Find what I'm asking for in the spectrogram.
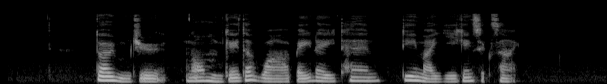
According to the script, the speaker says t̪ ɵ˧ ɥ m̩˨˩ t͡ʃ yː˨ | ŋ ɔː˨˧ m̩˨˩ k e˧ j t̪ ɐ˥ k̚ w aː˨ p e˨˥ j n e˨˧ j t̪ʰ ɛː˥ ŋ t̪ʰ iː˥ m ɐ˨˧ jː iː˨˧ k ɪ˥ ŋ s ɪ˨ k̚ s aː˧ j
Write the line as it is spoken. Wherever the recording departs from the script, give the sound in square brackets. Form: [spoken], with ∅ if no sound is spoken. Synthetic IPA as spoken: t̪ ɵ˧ ɥ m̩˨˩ t͡ʃ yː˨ | ŋ ɔː˨˧ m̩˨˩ k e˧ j t̪ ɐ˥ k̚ w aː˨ p e˨˥ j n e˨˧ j t̪ʰ ɛː˥ ŋ [t̪] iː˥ m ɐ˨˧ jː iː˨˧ k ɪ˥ ŋ s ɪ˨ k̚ s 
